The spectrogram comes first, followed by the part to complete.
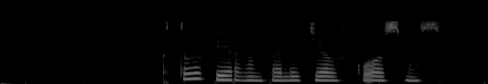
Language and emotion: Russian, sad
